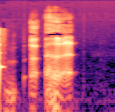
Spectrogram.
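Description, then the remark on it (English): A short burp in a few croaky, voiced bursts, the last one longest, followed by silence. “I get a little gas bubble in my chest.”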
